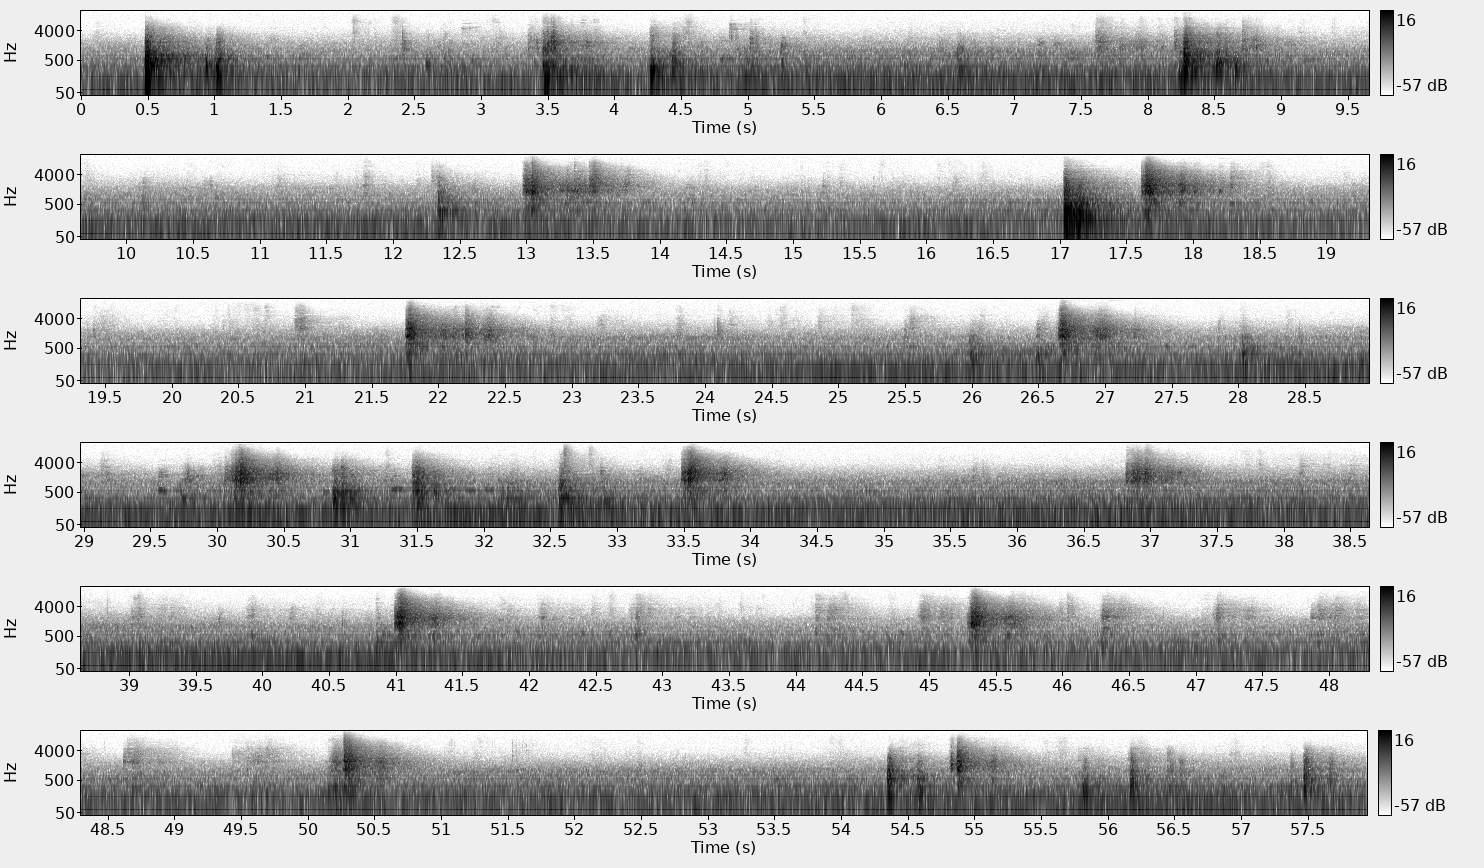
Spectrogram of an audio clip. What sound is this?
throwing stuff
Some construction workers throwing wood and other items around while raking and shoveling go on.
shovel, rake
